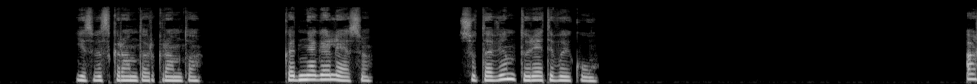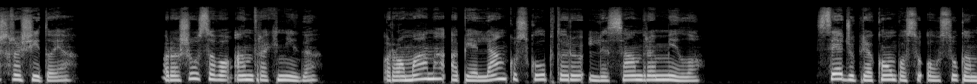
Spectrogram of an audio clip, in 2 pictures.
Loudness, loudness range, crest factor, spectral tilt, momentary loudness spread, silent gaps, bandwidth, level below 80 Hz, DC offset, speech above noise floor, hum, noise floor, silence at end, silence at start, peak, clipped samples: -18 LUFS; 6 LU; 16 dB; -5.5 dB/octave; 11 LU; none; 15.5 kHz; -64 dBFS; under 0.1%; 58 dB; none; -74 dBFS; 0 s; 0.75 s; -2 dBFS; under 0.1%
